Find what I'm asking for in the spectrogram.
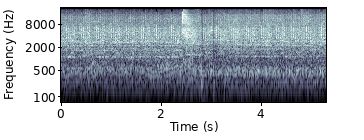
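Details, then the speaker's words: Lexus 460 V8 with just under 300,000 km at cold start, also burning oil with the level at minimum. Rapid ticking chatter comes from the left intake VVT sprocket and the valve lifters. "过我们检查，这个异响的原因，冷启动的时候有一个哒哒哒的声音呢，来源于左边这个进气链轮，还有一个哒哒哒哒哒的声音呢，主要是来源于这个气门顶筒。"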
